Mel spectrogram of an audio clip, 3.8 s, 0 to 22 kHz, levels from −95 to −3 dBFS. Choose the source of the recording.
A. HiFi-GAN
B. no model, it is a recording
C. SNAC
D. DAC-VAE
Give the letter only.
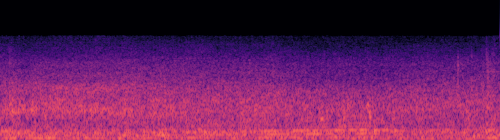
B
